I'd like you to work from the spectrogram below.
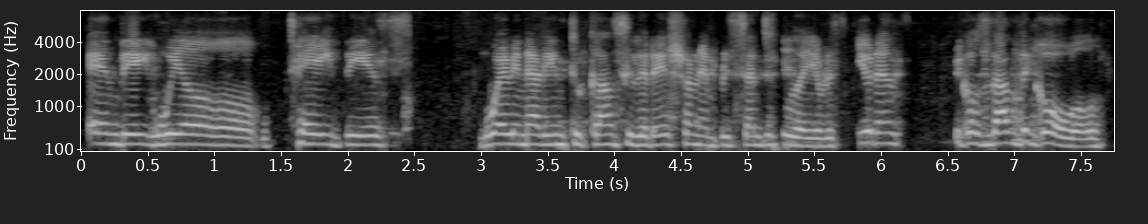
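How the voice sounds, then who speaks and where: A woman's voice: mid-range voice, steady tone, a little slow, no room sound. A woman hosting a webinar over a video call, thanking the presenter and the audience effusively in casual talk. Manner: effusive, thanks people often. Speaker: webinar host. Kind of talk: casual online chat. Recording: dull lo-fi call audio with faint noise.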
